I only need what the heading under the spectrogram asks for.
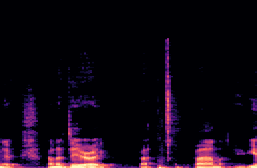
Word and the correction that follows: Bernardino: have to pronounce it from San Bernardino County.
